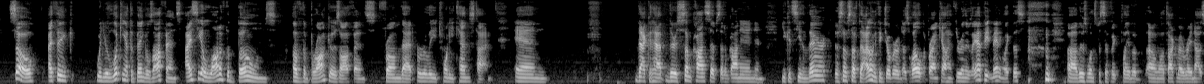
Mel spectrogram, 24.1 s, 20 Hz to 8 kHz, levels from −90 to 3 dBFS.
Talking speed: 205 wpm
